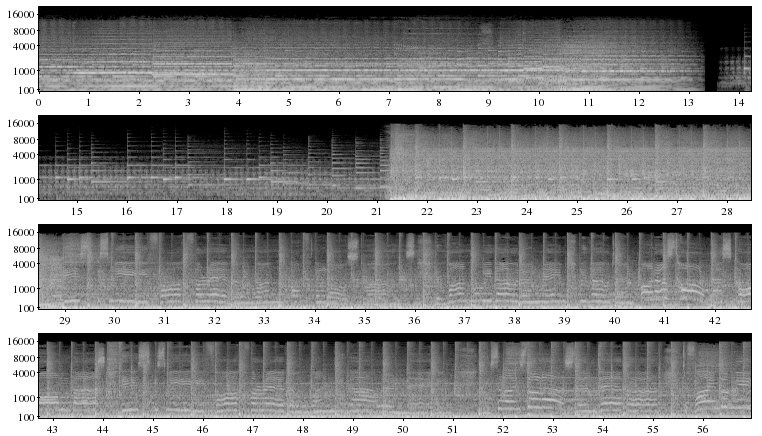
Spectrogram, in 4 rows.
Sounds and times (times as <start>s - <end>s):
Music: 0.0s - 56.9s.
